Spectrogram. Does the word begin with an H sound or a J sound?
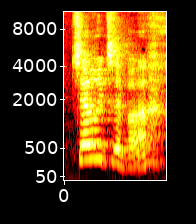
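J sound. It starts with a J sound.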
